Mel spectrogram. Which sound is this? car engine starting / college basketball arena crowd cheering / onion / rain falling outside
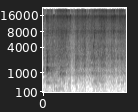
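onion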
